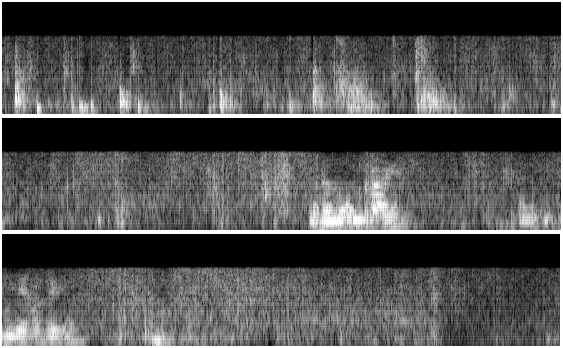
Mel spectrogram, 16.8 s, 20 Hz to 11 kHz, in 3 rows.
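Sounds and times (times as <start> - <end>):
horse hooves walking on a hard stable floor: 0.1 - 5.7
speech: 8.8 - 9.7, 10.8 - 12.1.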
